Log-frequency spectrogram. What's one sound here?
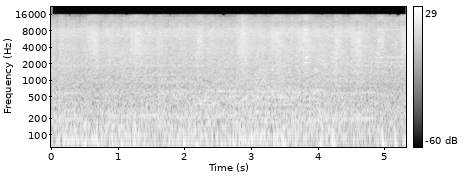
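A truck engine roars steadily.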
